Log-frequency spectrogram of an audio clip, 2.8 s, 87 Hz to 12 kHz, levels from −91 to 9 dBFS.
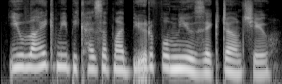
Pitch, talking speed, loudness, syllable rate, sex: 205 Hz, 210 wpm, -15 LUFS, 5.7 syllables/s, female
